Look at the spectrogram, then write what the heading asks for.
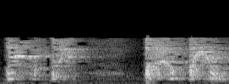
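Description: Harsh coughing and throat clearing from a person with dust and pollen in the lungs. There are several rough bursts in close succession, loud, with no talk over them.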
